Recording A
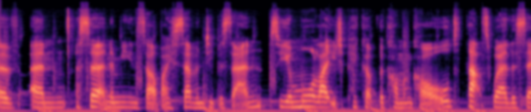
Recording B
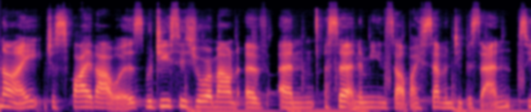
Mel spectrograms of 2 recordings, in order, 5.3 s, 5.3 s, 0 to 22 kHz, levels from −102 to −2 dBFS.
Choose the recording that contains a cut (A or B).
B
